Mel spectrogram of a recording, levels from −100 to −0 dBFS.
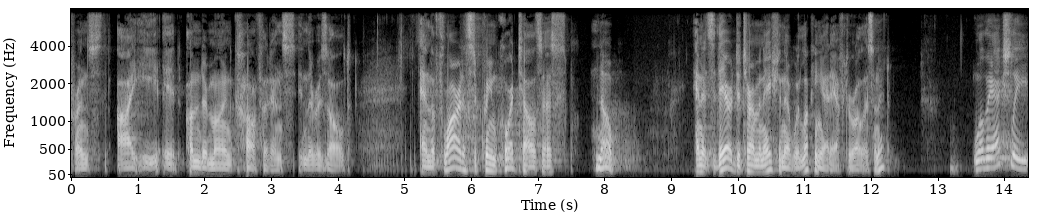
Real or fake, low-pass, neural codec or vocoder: real; 7.2 kHz; none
